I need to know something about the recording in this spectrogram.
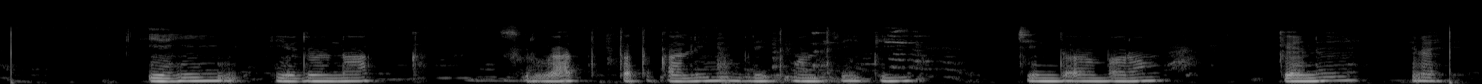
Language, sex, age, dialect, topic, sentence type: Maithili, male, 25-30, Eastern / Thethi, banking, statement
